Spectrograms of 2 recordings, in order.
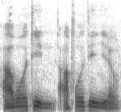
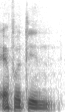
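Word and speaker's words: Aberdeen: 영국에서 그 에버딘 대학교, 영국식으로는 아버딘이라고 그러는데 미국식 발음으로 에버딘, 유니버시티 오브 에버딘에서 박사를 했습니다.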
